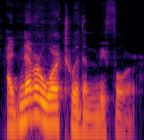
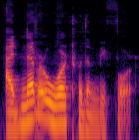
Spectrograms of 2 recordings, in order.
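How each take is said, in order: First: 'I had' is shortened to one syllable. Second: The same.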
